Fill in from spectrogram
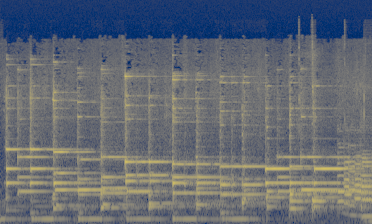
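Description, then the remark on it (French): A celesta, a small piano-like keyboard instrument whose keys work hammers, plays a light, bell-like melody in short plucked notes over a soft low accompaniment, steady and moderately loud, with no voices. “La mélodie de la fée dragée, là, dans le casse-noisette de Tchaïkovski, c'est du Célesta.”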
